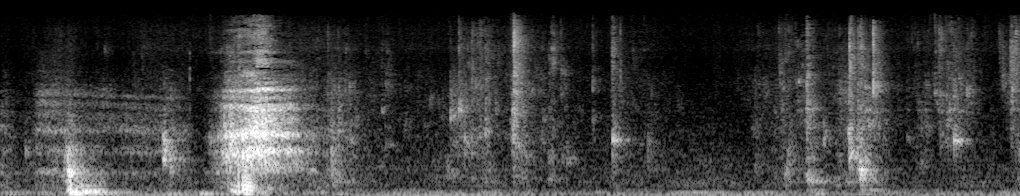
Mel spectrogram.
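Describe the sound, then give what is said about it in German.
Water splashes and sloshes in a bathtub, with a couple of louder swishes early on followed by softer ripples and drips, with no talking. “Ein Bad.”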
